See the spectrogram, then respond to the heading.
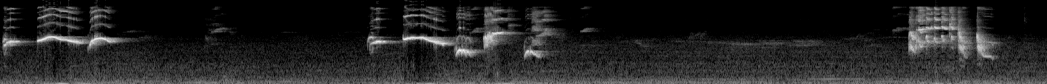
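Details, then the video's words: Orange-headed thrush (anis merah) singing in short bursts of loud slurred whistles separated by silences, ending with a harsh, noisy rasping phrase. "Kicauan Burung Anis Merah"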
